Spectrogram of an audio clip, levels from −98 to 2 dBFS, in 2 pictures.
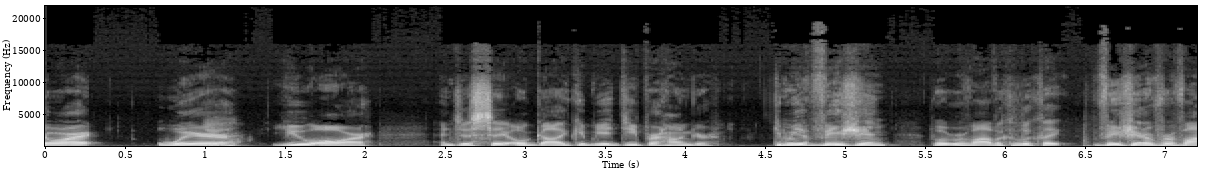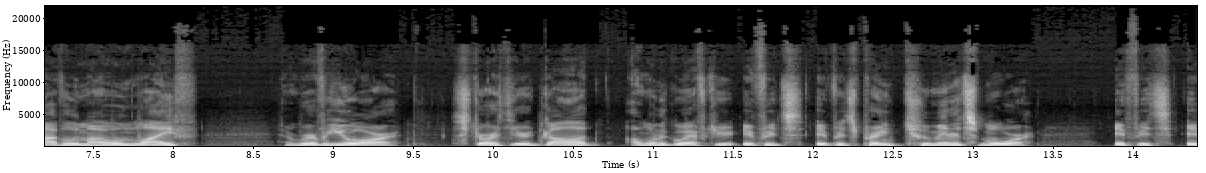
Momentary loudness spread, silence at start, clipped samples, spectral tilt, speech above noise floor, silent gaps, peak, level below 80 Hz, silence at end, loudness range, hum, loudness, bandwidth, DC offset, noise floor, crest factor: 10 LU; 0 s; under 0.1%; -6 dB/octave; 36 dB; none; -2 dBFS; -54 dBFS; 0 s; 2 LU; none; -18 LUFS; 19 kHz; under 0.1%; -53 dBFS; 14 dB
